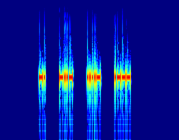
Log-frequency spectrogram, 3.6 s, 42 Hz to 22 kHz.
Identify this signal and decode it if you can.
Morse code, heard as a keyed tone, about 48 wpm, spaced as for 23 wpm, 690 Hz. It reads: NX4J
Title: USA Call Signs - 4x Character Spacing - 50wpm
